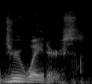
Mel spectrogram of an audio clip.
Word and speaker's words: Drew Waters: in pronunciation bill today Drew Waiters Yep this phonetically looks like waters I agree but it's pronounced Waiters my fun facts are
